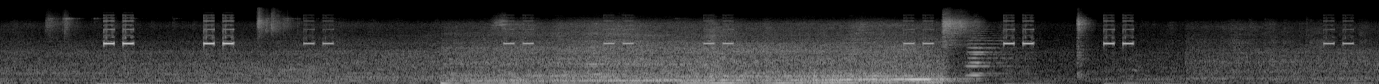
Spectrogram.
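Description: An alarm clock beeps in short, repeated double bursts.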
